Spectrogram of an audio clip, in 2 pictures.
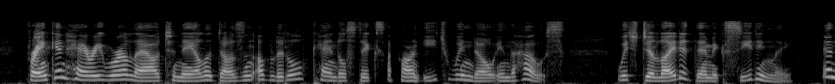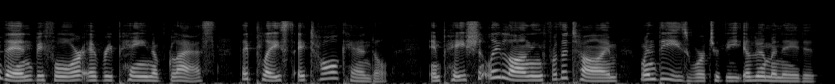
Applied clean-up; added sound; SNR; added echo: neural mask model Resemble Enhance denoiser.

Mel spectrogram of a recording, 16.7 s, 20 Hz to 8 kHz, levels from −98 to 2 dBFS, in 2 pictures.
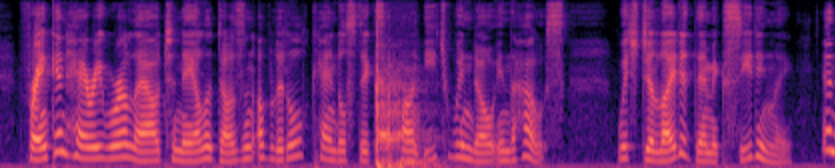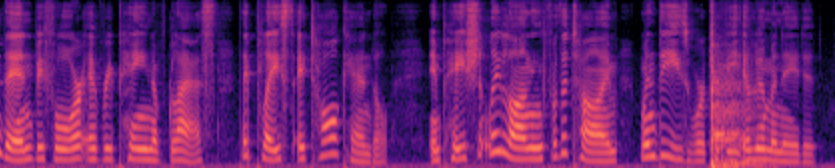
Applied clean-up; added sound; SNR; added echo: none; Thump, thud; 3 dB; none.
